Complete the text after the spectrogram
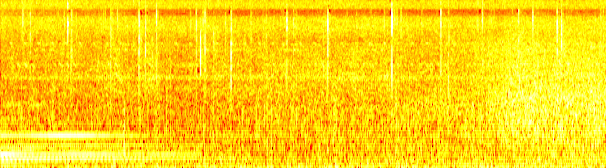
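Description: A fire crackles and pops sharply.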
